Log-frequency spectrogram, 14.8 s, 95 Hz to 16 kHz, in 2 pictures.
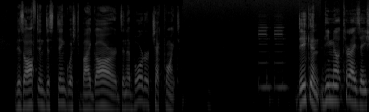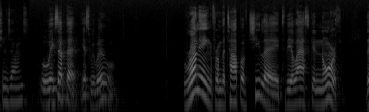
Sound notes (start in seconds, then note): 5.1 buzzer sounds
